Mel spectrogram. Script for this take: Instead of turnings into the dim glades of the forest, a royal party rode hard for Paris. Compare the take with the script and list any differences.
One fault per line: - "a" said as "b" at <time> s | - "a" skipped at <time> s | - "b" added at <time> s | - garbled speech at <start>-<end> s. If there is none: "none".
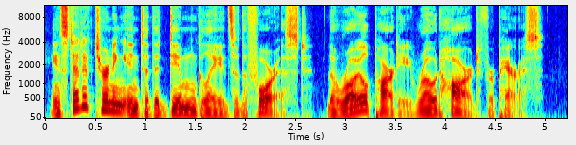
- "turnings" said as "turning" at 0.5 s
- "a" said as "the" at 2.8 s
